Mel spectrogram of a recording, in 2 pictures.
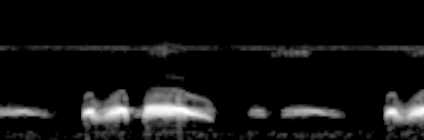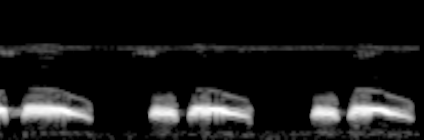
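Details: Female spotted dove repeating its cooing phrase four times in a steady rhythm, each a quick double note and a longer downward coo, with one soft short coo between the first two.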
